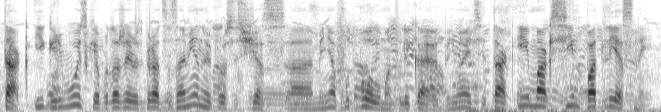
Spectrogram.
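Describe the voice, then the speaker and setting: A man's voice: on the high side, lively intonation, fast talker. A man giving live football commentary in a conversational, improvised, explanatory way. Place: outdoors at a football ground. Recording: outdoor crowd noise behind commentary.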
